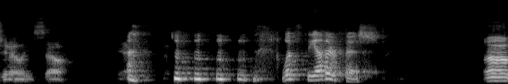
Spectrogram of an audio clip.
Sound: laughs

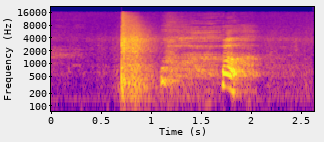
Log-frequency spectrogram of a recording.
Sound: coughs

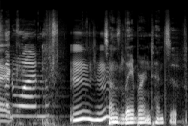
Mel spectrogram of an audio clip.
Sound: laughs

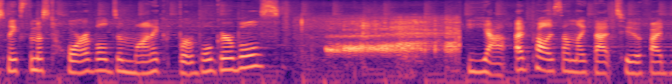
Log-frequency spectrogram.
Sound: evil sounds

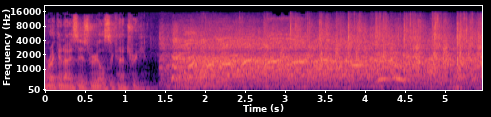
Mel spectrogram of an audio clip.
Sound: audience laughing; audience applauding

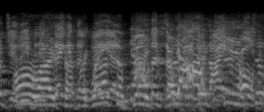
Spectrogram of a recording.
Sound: arguing

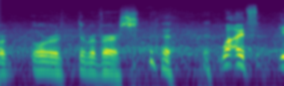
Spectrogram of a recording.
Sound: chuckles

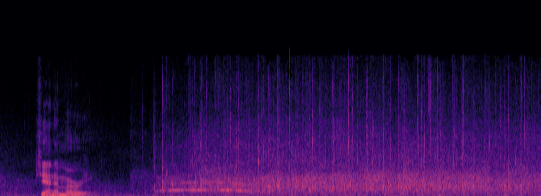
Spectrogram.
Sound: audience applauding

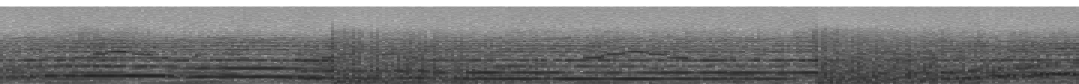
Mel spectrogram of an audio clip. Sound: bright music; booming continues

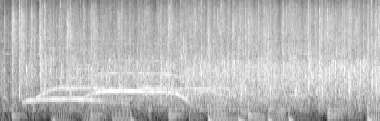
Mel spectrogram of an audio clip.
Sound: cheering and applause

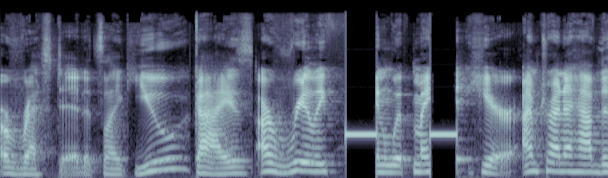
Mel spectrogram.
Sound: beep

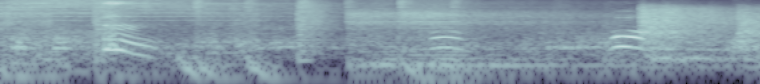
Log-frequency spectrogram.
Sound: breathing slowly

